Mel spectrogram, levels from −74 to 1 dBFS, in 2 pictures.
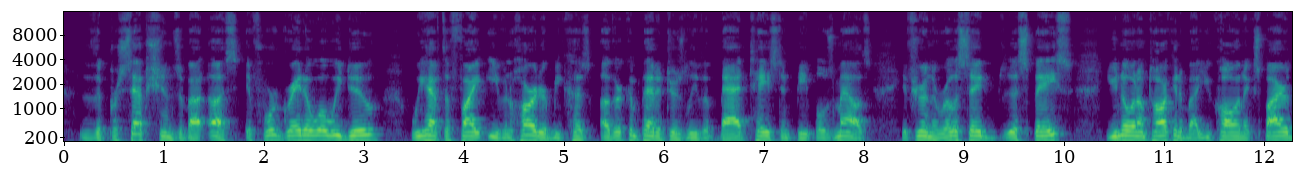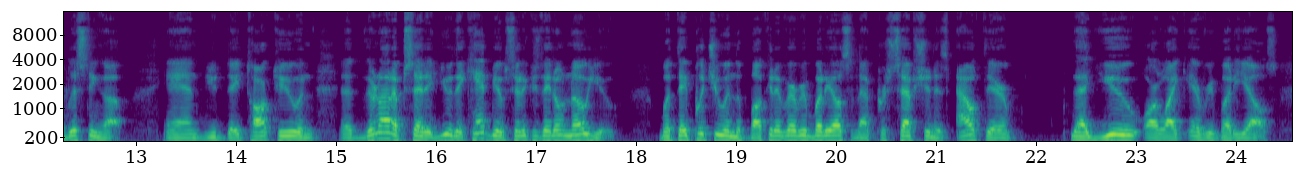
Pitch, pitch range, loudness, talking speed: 115 Hz, 105-130 Hz, -22 LUFS, 215 wpm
